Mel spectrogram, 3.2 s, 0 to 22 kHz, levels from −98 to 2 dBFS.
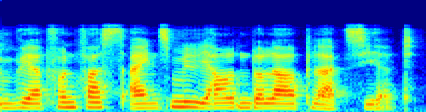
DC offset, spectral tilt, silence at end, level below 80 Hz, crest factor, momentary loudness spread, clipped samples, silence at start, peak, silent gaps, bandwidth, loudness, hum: under 0.1%; -4.5 dB/octave; 0.1 s; -64 dBFS; 18 dB; 6 LU; under 0.1%; 0 s; -2 dBFS; none; 9.2 kHz; -19 LUFS; none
